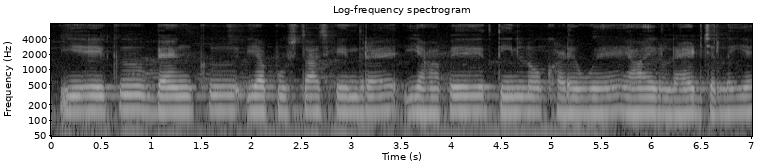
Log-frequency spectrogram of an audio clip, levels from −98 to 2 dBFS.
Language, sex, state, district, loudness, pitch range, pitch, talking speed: Hindi, male, Uttar Pradesh, Budaun, -40 LUFS, 140-150 Hz, 145 Hz, 170 wpm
